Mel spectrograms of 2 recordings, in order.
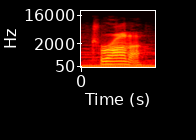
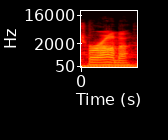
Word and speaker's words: Tirana: Tirana. That's how you know you're from there. You say it like that. Tirana.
